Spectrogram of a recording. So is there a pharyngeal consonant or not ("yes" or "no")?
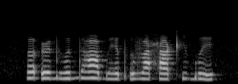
yes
